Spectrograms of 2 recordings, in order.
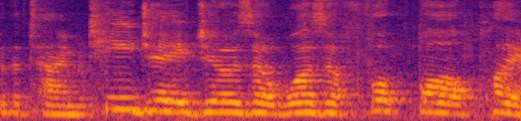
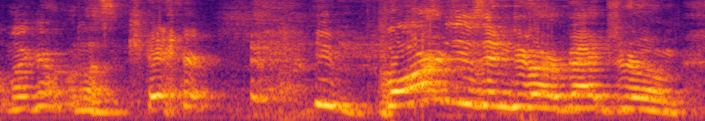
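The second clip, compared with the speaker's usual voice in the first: normal talking voice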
